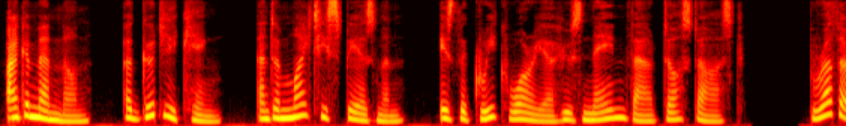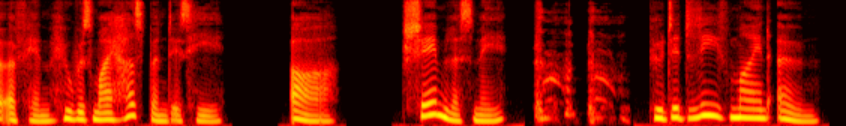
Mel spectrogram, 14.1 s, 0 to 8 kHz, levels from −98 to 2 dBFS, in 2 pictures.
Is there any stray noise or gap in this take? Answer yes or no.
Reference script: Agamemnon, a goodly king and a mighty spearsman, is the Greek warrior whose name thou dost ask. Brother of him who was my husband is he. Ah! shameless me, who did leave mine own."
yes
